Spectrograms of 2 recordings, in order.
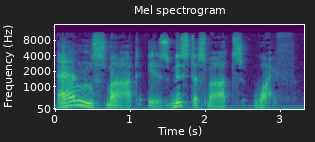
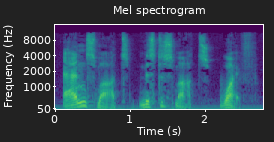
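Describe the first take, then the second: First: It is said slowly and carefully. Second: It is said fast, conversationally.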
